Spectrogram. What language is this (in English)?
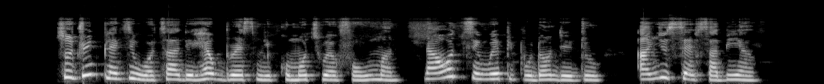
Nigerian Pidgin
